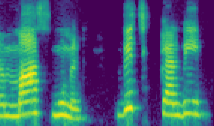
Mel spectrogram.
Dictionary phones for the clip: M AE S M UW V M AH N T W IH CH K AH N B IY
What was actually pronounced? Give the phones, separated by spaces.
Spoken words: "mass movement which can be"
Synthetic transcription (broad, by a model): M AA S M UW M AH N T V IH CH K AH N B IY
